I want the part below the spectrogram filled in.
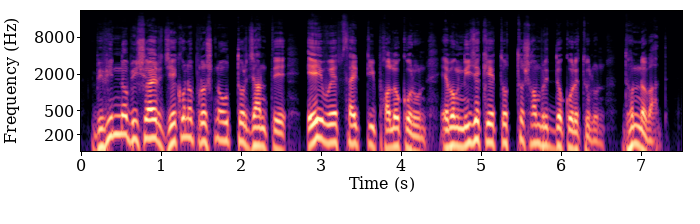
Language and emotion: Bengali, neutral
